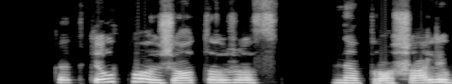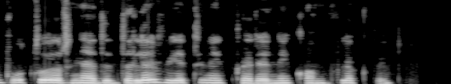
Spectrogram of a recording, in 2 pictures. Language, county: Lithuanian, Alytus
